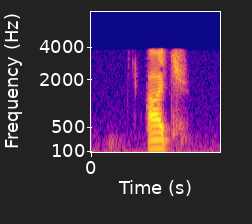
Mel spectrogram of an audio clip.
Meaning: alternative form of աչք (ačʻkʻ)
- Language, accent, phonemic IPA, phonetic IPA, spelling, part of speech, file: Armenian, Eastern Armenian, /ɑt͡ʃʰ/, [ɑt͡ʃʰ], աչ, noun, Hy-աչ.ogg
